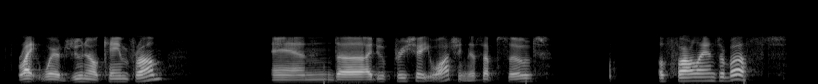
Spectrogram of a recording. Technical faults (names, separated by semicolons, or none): packet loss with pitch repetition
